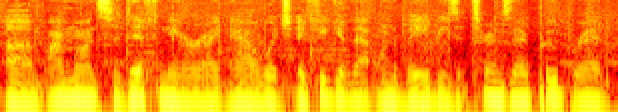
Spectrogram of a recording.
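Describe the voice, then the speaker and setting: A man co-hosting a casual podcast, his voice husky while recovering from an illness, joking crudely and loosely with friends. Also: medium pitch, level tone, normal speed, dark tone, soft background music. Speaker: podcast co-host.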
